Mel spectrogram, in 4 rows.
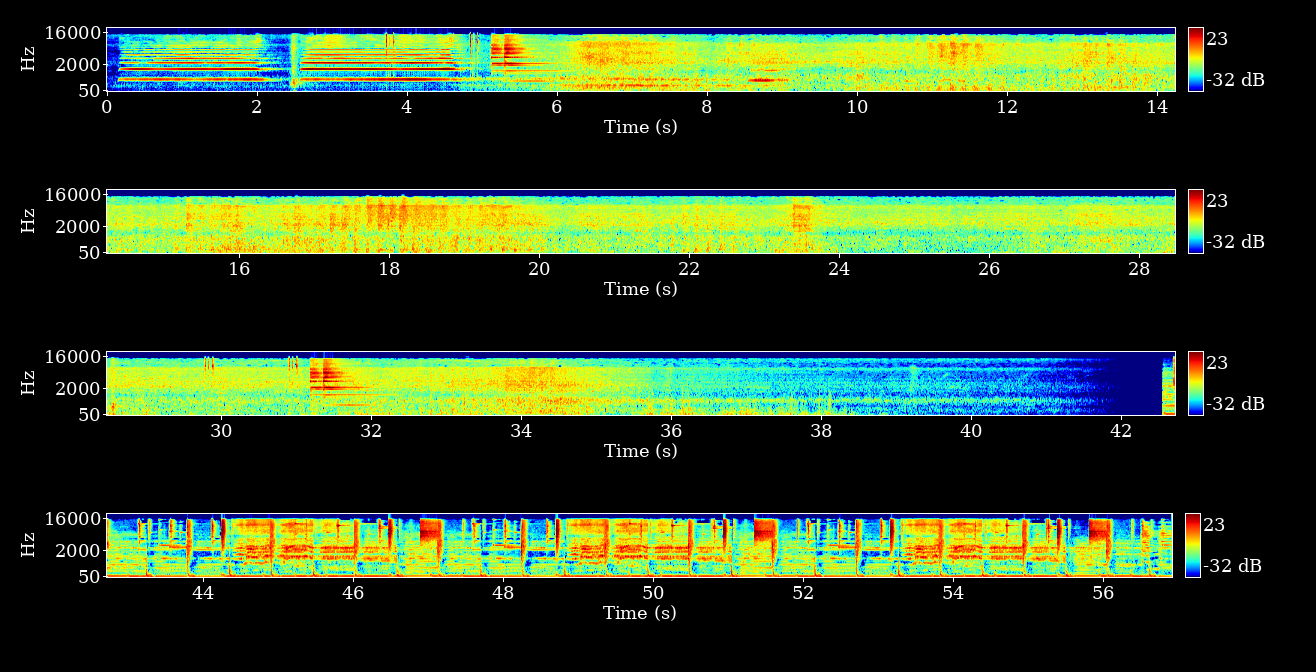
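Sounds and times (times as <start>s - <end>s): train horn blast: 0.2s - 9.2s
train passing with wheel clatter: 4.6s - 41.9s.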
